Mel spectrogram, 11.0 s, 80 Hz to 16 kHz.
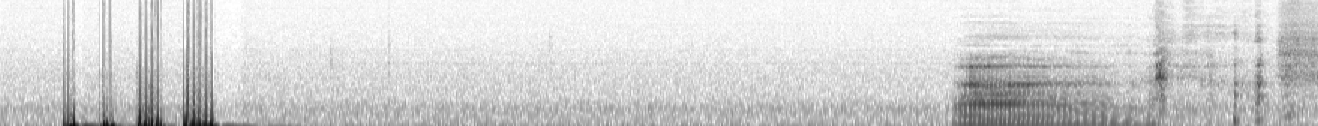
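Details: Valve signal generator MS15c under repair, after a voltage regulator tube swap: a few sharp clicks, then a low buzzing hum rising from the speaker for about two seconds as the voltmeter lead touches the circuit; stray mains hum suspected, not confirmed.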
